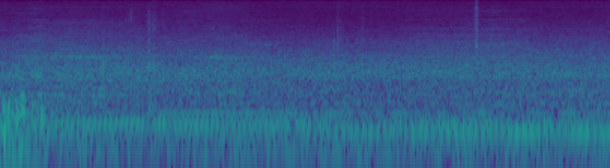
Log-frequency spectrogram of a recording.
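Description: Steady low hum of distant road traffic, a faint even drone with no breaks. A faint click about three seconds in.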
